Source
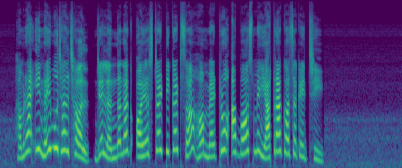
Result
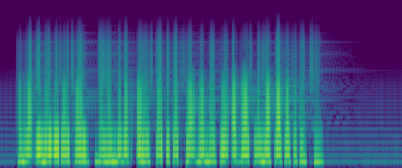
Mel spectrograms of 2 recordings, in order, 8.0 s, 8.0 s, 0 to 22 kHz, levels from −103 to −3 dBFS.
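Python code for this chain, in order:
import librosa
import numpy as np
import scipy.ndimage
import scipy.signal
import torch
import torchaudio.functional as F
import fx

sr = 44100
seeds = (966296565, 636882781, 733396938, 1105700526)

y = fx.vocoder(x, sr, bands=4, carrier='saw', carrier_hz=156.0)
y = fx.echo_wet_highpass(y, sr, ms=70, feedback_pct=79, hz=1800.0, wet_db=-20.5)
y = F.gain(torch.from_numpy(y), 4.5).numpy()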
